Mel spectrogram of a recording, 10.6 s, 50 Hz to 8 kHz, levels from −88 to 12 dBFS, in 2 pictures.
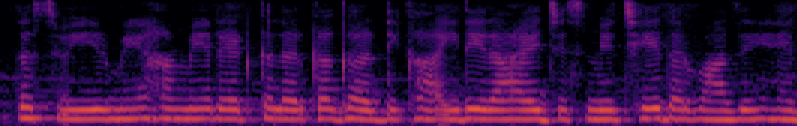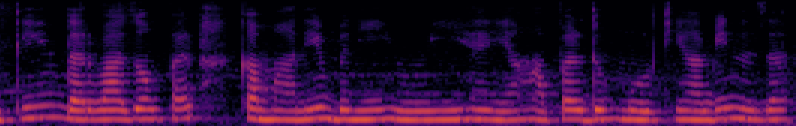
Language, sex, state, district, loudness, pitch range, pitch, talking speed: Hindi, female, Jharkhand, Sahebganj, -35 LUFS, 215-230 Hz, 220 Hz, 165 wpm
